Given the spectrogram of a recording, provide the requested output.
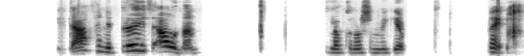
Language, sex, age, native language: Icelandic, female, 10, Icelandic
